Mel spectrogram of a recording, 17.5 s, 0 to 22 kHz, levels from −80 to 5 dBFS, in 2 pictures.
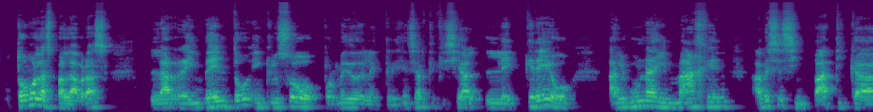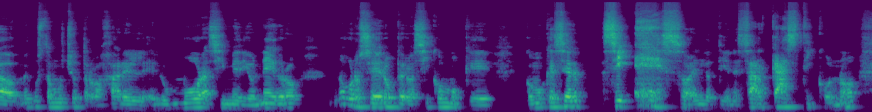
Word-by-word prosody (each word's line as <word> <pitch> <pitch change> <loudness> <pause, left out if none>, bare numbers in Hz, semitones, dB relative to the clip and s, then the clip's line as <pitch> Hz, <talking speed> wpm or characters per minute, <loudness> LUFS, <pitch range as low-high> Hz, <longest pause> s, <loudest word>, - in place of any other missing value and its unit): Tomo - - +5
las - - +5
palabras, - - +3 0.4
la 120 0 +3
reinvento, 135 +9 0
incluso 125 +2 -1
por - - -8
medio 120 0 -2
de 115 - -3
la 105 -1 -7
inteligencia 115 - -8
artificial, 120 +1 -2
le 115 0 -5
creo 130 -7 +1 0.3
alguna 145 +6 +1
imagen, 130 +3 0 0.2
a - - -1
veces 155 -1 0
simpática, 110 0 +3
me 120 - -13
gusta 140 +1 -8
mucho 125 +1 -8
trabajar 105 +5 -6
el 105 -1 -5
el - - -13
humor 115 +3 -3
así 110 - 0
medio 100 -3 -7
negro, 115 +1 -2 0.3
no 210 - -8
grosero, 135 - +2
pero 105 - -2
así 105 +4 +1
como 125 -1 -8
que 370 0 -7 0.3
como 120 +1 -8
que 130 - -4
ser 145 +3 +1
sí, 155 -1 +7
eso, - - +4
ahí - - -6
lo - - -11
tienes, - - -10
sarcástico, 130 - 0
¿no? - - -7
120 Hz, 155 wpm, -24 LUFS, 115-140 Hz, 0.4 s, sí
